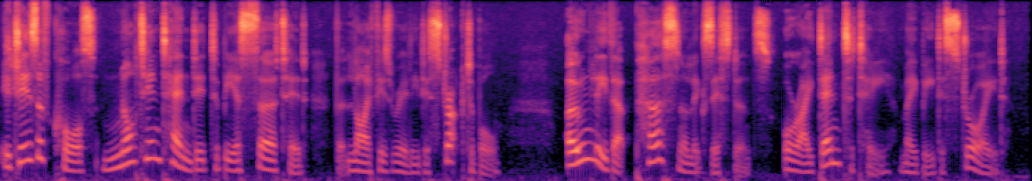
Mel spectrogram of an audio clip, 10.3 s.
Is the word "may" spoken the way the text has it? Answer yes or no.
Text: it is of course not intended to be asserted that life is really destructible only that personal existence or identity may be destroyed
yes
